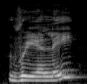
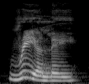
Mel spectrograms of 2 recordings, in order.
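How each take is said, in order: First: The pitch rises at the end. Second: The pitch falls at the end. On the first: It sounds like a question or surprise. "the intonation goes up at the end" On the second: It sounds like a statement. "with a falling intonation at the end"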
